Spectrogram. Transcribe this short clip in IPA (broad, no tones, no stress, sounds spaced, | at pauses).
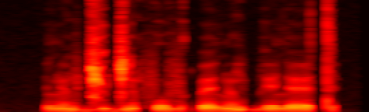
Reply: l ɛ̃ v d͡ʑ u d͡ʑ ə̃ f o v ə k͡p ɛ l ə̃ v b e l ɛ t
